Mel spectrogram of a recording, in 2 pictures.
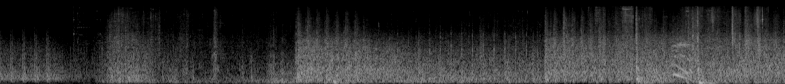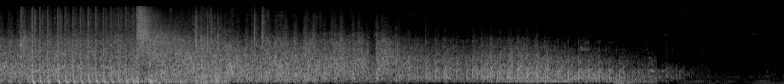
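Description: Rifle fire rattles in bursts.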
